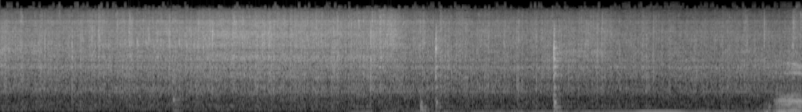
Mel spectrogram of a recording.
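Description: Jerk chicken and shrimp sizzle steadily in a pan, a close hissing fry with occasional utensil clicks and scrapes and a low hum joining partway through.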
